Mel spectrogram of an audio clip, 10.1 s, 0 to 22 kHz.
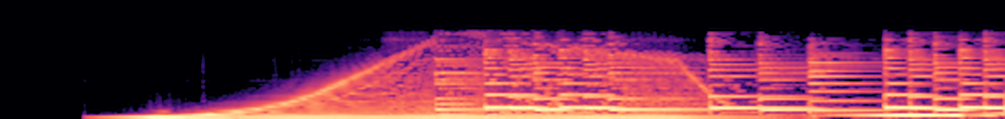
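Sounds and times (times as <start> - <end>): low electronic drone: 0.9 - 7.3.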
